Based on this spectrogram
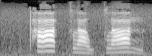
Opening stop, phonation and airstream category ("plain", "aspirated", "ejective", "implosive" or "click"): aspirated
